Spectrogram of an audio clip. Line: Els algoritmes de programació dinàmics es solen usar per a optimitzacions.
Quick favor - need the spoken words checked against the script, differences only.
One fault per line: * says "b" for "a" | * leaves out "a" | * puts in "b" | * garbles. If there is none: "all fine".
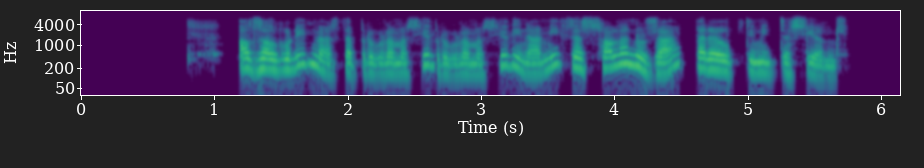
* puts in "programació"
